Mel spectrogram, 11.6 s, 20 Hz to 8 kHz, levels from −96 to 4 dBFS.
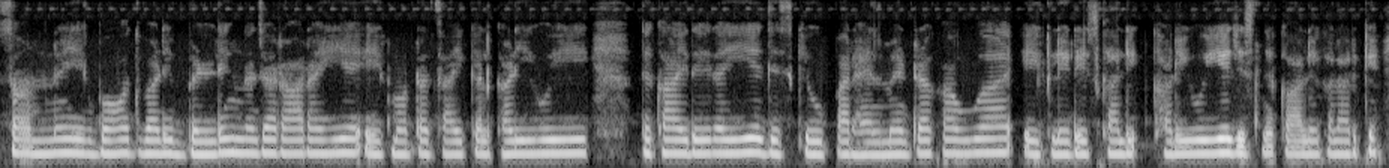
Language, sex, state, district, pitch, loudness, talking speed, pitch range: Hindi, female, West Bengal, Dakshin Dinajpur, 195 Hz, -17 LUFS, 170 wpm, 190-205 Hz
